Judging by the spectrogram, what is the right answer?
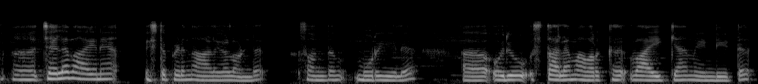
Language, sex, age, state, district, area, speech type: Malayalam, female, 18-30, Kerala, Thiruvananthapuram, urban, spontaneous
